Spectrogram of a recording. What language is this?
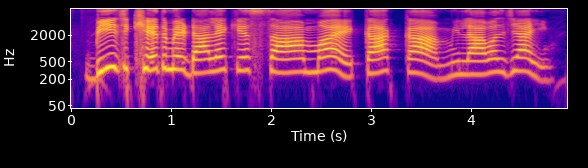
Bhojpuri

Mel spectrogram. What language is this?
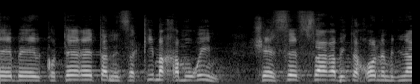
Hebrew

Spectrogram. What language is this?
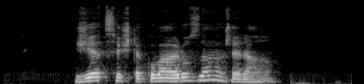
Czech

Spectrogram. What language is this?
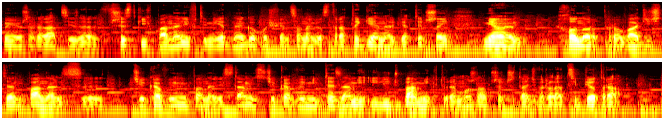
Polish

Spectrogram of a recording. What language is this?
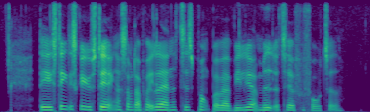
Danish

